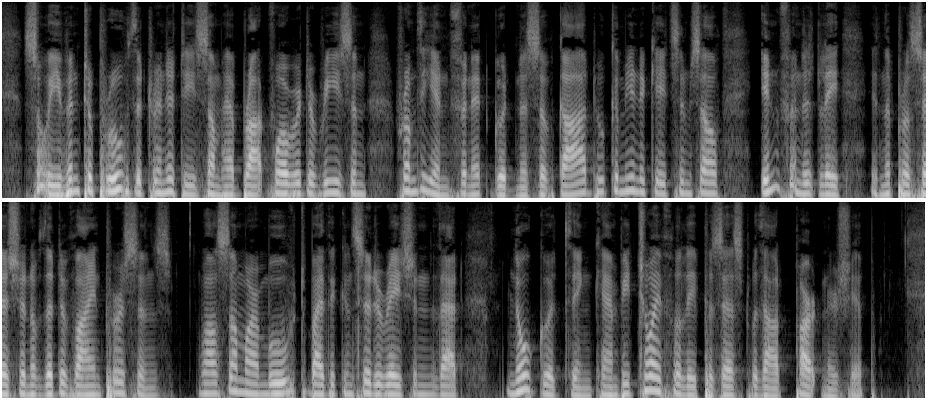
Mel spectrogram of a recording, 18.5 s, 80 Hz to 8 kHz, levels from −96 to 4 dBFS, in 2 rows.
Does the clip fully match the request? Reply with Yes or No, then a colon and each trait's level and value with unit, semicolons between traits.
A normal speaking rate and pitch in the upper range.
No: average, 150 wpm; medium, 145 Hz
